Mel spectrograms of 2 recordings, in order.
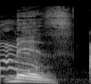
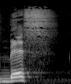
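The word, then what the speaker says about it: Ms.: I mean, I remember being taught this in school, but I remember looking it up because didn't know you pronounced it Miz. I thought it was just Miss, and you just spelled it different that you could never tell. But right. somebody said, Miss, to say Miz.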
